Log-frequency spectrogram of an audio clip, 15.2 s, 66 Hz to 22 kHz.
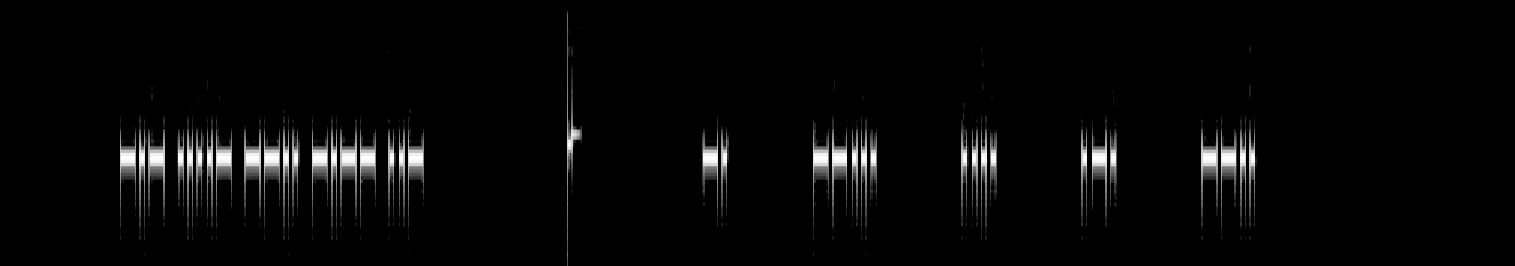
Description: Morse code, heard as a keyed tone, about 25 wpm, spaced as for 13 wpm, 700 Hz. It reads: K4ZYU N7HRZ
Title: USA Call Signs - 5 Characters - 6x Character Spacing - 25wpm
